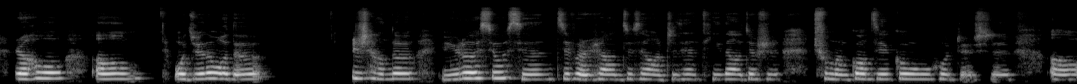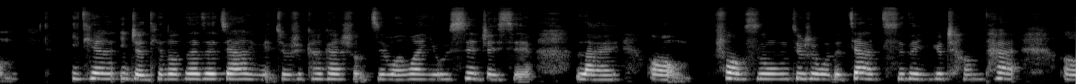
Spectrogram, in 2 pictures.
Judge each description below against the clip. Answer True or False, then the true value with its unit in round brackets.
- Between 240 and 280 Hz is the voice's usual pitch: True (245 Hz)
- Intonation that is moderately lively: False (1.5 semitones)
